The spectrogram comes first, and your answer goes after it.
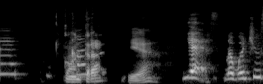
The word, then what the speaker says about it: Contra: Contra, yeah.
